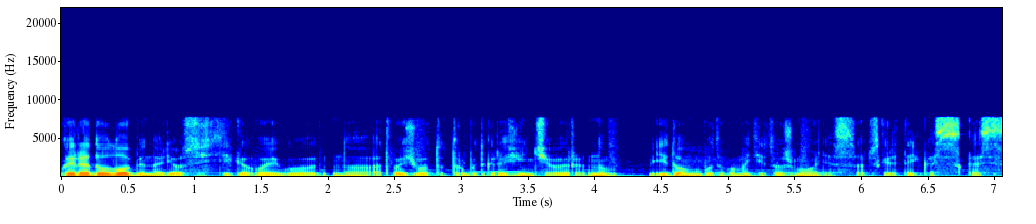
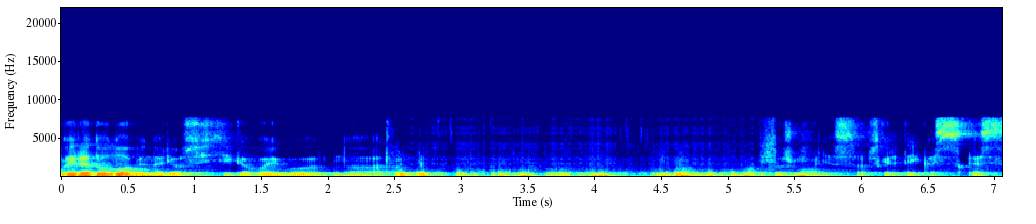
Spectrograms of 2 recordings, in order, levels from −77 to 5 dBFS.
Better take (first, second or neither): first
